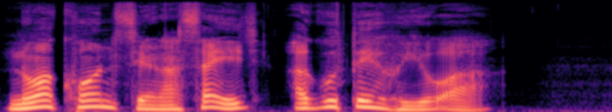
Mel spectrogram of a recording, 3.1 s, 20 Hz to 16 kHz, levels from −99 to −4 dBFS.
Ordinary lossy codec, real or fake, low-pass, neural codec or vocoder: none; real; 14.4 kHz; none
